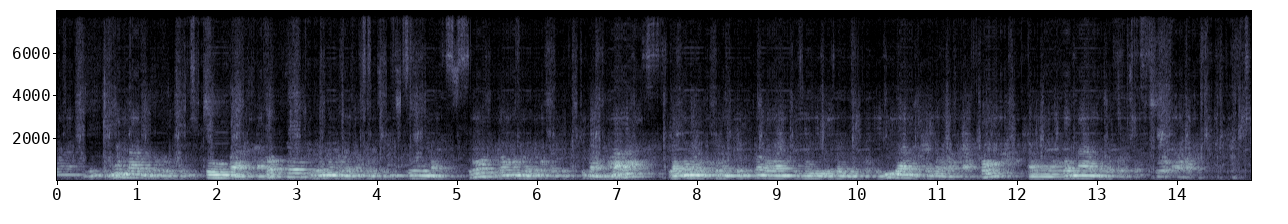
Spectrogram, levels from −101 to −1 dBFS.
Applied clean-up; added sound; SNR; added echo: neural separator model SepFormer DNS4.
